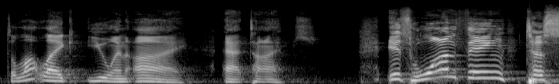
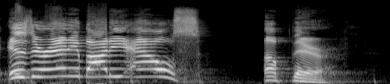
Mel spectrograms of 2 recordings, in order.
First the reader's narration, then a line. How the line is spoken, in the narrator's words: The man yelled out to no one in particular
